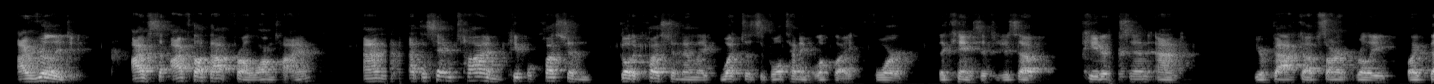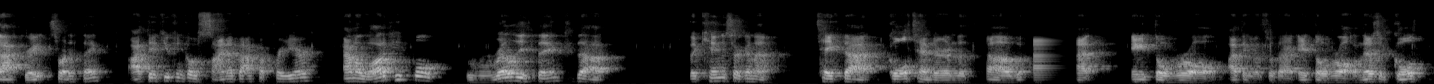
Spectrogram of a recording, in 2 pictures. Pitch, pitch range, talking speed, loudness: 115 Hz, 105-125 Hz, 190 wpm, -26 LUFS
